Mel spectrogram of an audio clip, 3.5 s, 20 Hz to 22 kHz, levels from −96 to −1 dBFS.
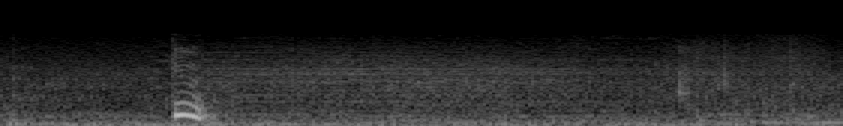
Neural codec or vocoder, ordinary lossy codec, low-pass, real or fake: codec, 16 kHz, 2 kbps, FunCodec, trained on Chinese and English, 25 frames a second; MP3, 64 kbps; 7.2 kHz; fake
